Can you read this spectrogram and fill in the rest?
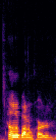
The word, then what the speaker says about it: Helena Bonham Carter: Helena Bonham Carter.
